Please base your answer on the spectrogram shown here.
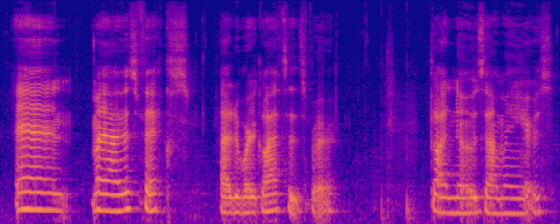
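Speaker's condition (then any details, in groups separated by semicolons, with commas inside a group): Cerebral palsy, mild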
